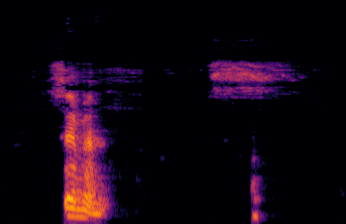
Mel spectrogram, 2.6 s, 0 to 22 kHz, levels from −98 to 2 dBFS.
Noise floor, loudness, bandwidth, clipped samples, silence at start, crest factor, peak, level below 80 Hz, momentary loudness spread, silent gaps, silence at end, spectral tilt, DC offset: -57 dBFS; -24 LUFS; 7.4 kHz; under 0.1%; 0.4 s; 24 dB; -6 dBFS; -76 dBFS; 21 LU; 1.10-1.20 s, 1.36-1.40 s, 1.51-1.55 s; 0.65 s; -5.5 dB/octave; under 0.1%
